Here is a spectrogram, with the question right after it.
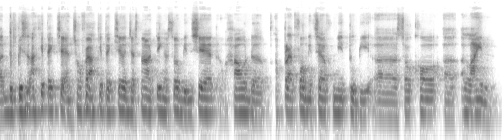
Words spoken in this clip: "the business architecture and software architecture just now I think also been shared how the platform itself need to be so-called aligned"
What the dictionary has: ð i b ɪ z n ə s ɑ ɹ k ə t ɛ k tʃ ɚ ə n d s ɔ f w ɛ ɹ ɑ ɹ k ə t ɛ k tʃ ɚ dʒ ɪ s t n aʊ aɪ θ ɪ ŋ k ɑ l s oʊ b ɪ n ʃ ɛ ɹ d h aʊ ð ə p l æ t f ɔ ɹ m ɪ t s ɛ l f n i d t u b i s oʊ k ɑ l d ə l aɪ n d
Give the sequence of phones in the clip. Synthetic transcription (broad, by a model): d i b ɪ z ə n ɑ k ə t ɛ k tʃ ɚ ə n s ɔ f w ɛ ɑ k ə t ɛ k tʃ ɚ dʒ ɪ s n aʊ aɪ t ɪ ŋ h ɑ s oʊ b ɪ n ʃ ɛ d h aʊ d ə p l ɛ t f ɔ m ɪ t s ɛ l f n i d t u b i s oʊ k ɑ l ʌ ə l aɪ n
